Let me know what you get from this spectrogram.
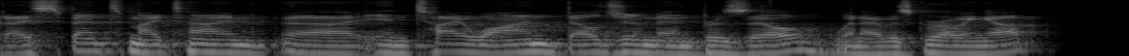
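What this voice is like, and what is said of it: American accent. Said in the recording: “judging by your accent, it sounds like you're originally from the US”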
